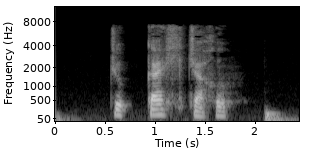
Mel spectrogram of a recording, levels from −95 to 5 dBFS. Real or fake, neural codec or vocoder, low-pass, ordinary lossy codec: real; none; 7.2 kHz; MP3, 48 kbps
